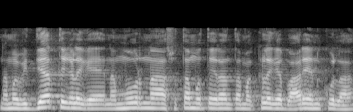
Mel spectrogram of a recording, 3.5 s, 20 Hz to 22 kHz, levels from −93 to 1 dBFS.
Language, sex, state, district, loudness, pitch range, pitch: Kannada, male, Karnataka, Mysore, -15 LUFS, 155-175 Hz, 165 Hz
